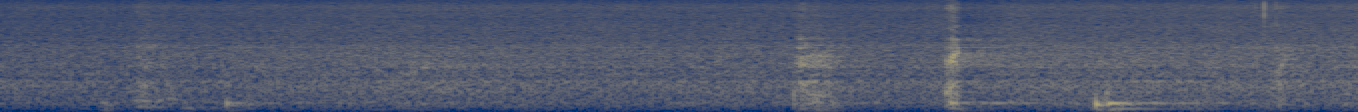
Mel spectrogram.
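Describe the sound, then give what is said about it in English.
Heavy rain pours down in a dense, unbroken hiss, with a few sharper knocks and clatters rising briefly out of the steady wash near the end. No one speaks. “or we can wait for a while till the rain subsides.”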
